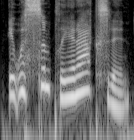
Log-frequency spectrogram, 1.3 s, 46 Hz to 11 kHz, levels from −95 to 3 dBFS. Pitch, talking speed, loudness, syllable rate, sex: 255 Hz, 225 wpm, -15 LUFS, 7.0 syllables/s, female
